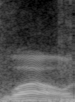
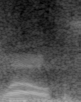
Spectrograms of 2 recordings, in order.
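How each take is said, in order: First: The name ends without an s sound. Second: The name ends with an s sound. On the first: The speaker calls it right. "It is Lao" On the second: The speaker calls it wrong. "not Laos"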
